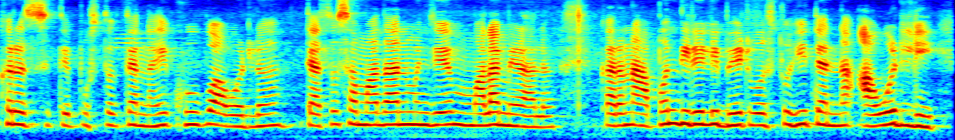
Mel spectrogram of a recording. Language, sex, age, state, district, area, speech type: Marathi, female, 30-45, Maharashtra, Satara, rural, spontaneous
